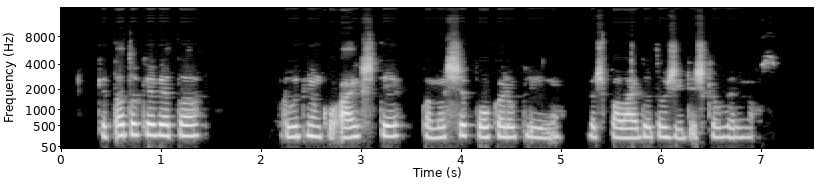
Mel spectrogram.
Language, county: Lithuanian, Marijampolė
